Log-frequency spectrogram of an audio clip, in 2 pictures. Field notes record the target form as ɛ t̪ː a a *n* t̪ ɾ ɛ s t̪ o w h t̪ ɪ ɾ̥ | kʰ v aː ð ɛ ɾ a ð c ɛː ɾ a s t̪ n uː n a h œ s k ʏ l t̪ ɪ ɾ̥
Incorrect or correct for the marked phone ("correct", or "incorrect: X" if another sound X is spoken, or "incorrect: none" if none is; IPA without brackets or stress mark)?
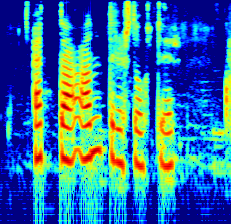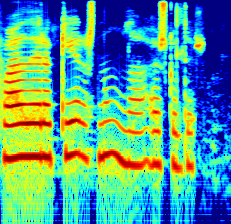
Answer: correct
